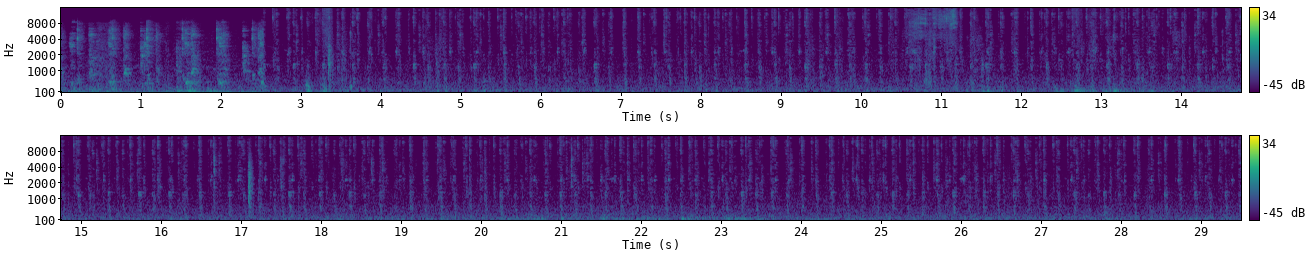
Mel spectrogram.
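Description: Near silence: faint, rapid, steady ticking over quiet room tone, with a brief soft hiss about eleven seconds in.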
